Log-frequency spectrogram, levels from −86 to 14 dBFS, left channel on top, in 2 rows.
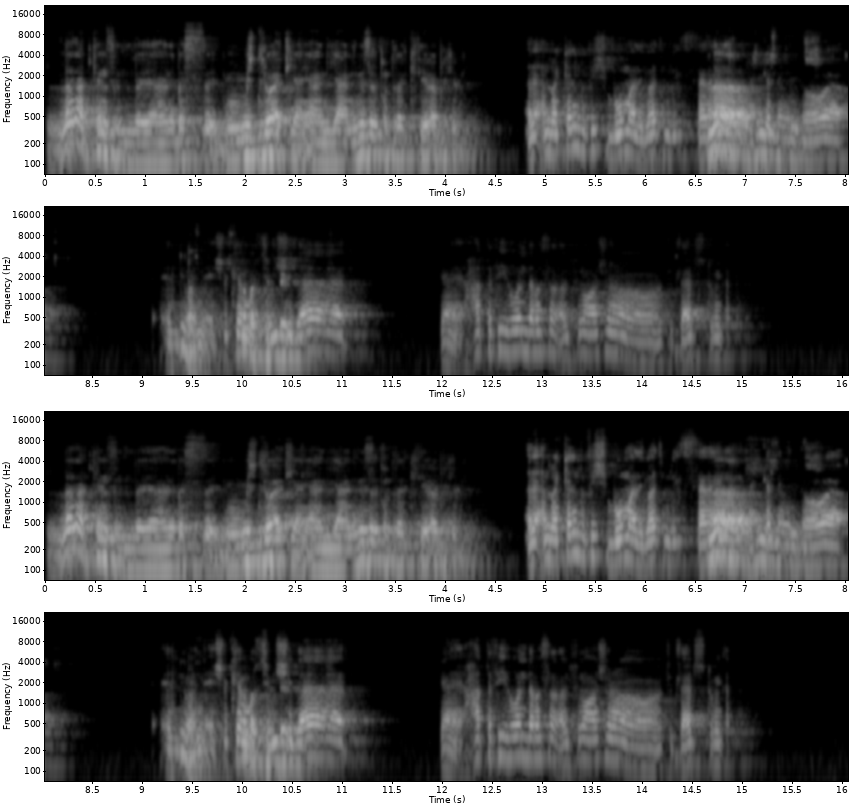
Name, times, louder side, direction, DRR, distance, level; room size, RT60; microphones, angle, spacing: voice 1, 0.0-4.2 6.6-7.6 9.4-9.5 10.0-10.5, left 1 dB, 55° left, 6 dB, 3.7 m, -26 dB
voice 2, 4.8-8.0 9.2-11.0 12.0-14.9, right 2 dB, 75° right, 8 dB, 2.2 m, -31 dB
28.5 x 22.0 x 8.7 m, 0.63 s
head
